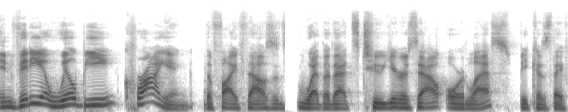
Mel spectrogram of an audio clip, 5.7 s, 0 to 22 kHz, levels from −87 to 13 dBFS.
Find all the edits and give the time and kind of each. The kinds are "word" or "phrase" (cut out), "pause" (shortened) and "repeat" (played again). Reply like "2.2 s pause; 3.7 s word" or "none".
2.0 s word; 2.8 s word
